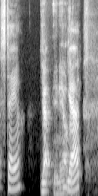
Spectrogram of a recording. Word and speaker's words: Stea: Is that pronounced right, Stea?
